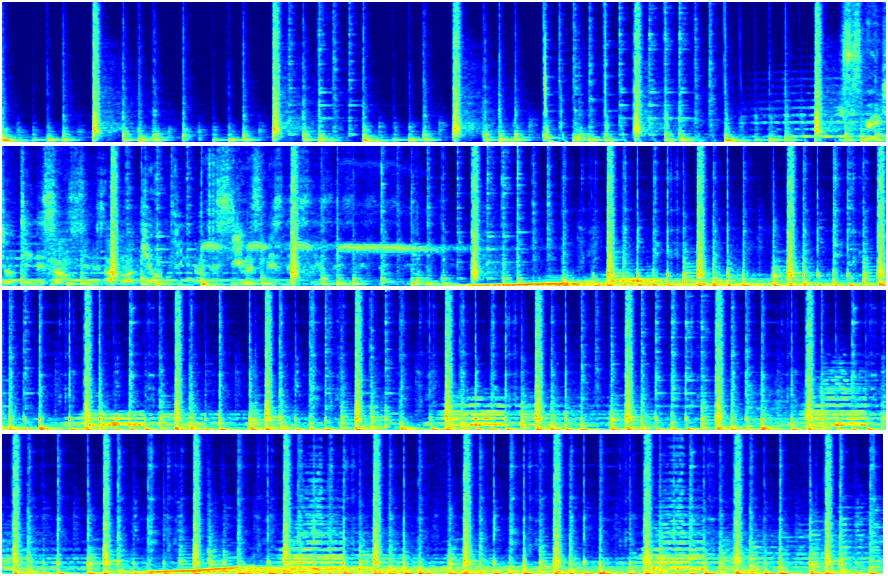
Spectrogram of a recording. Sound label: honeydrum, breaks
